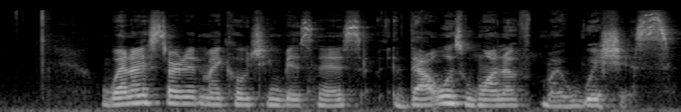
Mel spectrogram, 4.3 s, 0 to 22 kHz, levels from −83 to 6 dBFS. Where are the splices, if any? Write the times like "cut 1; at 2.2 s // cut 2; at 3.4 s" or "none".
none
